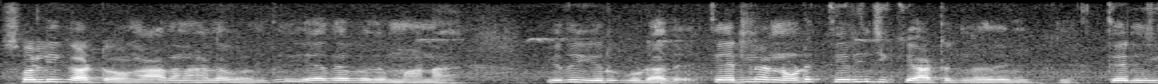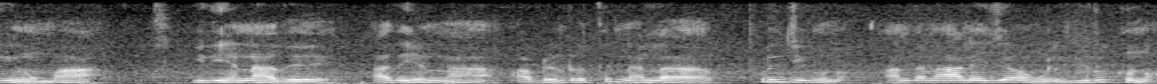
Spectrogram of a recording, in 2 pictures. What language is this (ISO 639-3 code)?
tam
